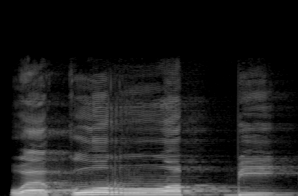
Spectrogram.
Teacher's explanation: Nah, maka dia mesti dibaca idgham mutaqaribain. Lam ini sudah melebur kepada huruf ra.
